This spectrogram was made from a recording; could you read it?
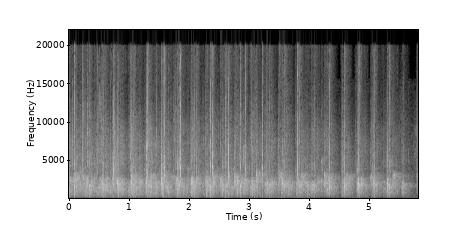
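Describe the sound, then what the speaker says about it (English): Lecture audience applauding at the close of a philosophy talk, a steady stream of sharp individual claps from a modest group, fairly close and even in loudness throughout. "And an applause."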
